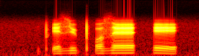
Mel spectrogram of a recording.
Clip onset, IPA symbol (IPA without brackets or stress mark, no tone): pʼ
